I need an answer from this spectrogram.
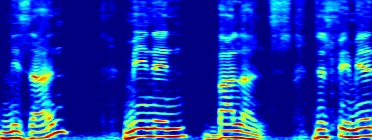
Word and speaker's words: Mizan: Mizan, pronounced Mizan, meaning balance.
